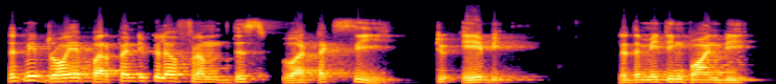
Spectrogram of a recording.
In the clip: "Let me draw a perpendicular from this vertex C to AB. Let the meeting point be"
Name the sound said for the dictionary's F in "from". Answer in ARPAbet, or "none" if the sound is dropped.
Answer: F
